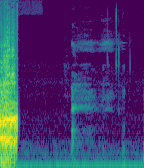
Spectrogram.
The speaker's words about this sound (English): Oh, he's barking.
